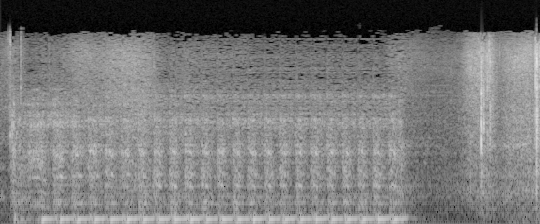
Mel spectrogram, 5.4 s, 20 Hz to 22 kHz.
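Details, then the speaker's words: 1994 Nissan Sentra 1.6 manual, cold start at minus 12 °C after minus 16 night, not started this year: starter cranks at about three beats per second for four seconds without catching; hard cold start, long cranking. "i don't hear the fuel pump come on starts like the talon definitely not a cold weather car same every time"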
